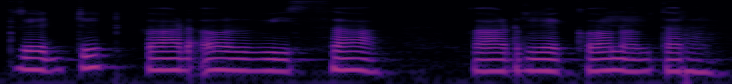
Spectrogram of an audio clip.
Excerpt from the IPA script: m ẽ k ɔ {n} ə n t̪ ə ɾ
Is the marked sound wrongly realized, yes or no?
no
